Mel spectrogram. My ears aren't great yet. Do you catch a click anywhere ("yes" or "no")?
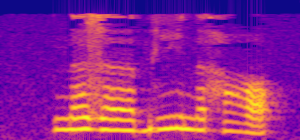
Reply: no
